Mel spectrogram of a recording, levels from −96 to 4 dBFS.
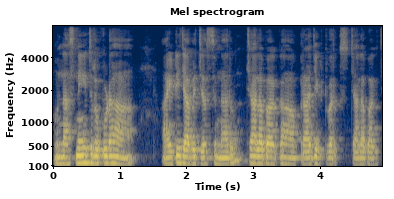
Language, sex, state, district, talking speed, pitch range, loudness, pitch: Telugu, male, Andhra Pradesh, Anantapur, 160 wpm, 130-145 Hz, -17 LUFS, 135 Hz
